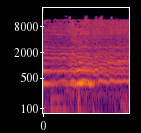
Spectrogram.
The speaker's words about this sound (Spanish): La mosca negra posada en la comida.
